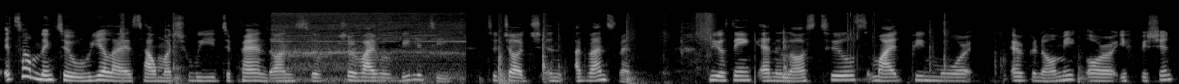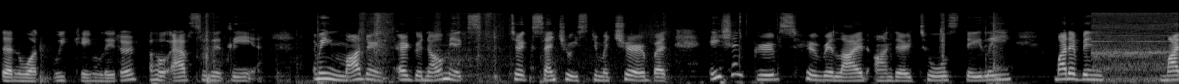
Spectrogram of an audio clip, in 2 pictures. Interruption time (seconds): none

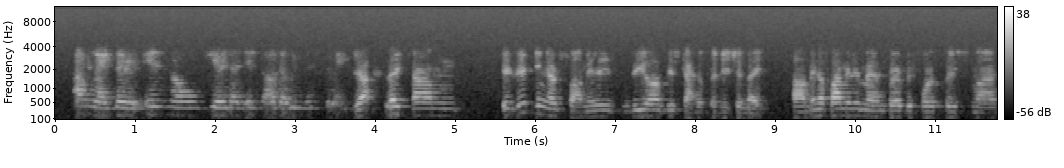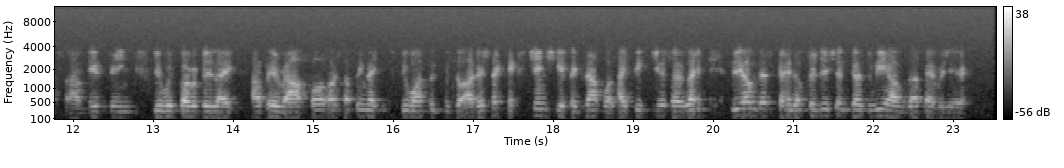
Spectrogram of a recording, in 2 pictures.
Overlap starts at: none

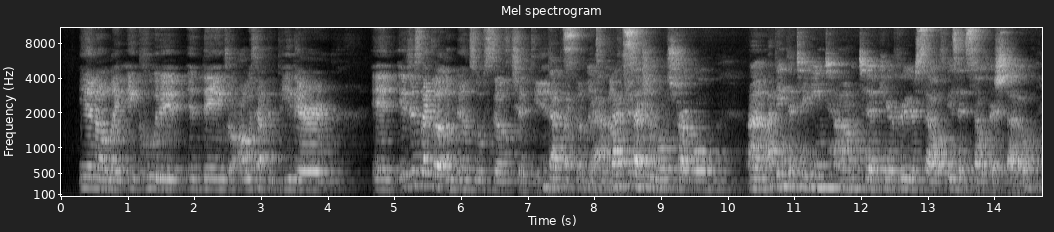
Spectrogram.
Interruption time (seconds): 7.2 s

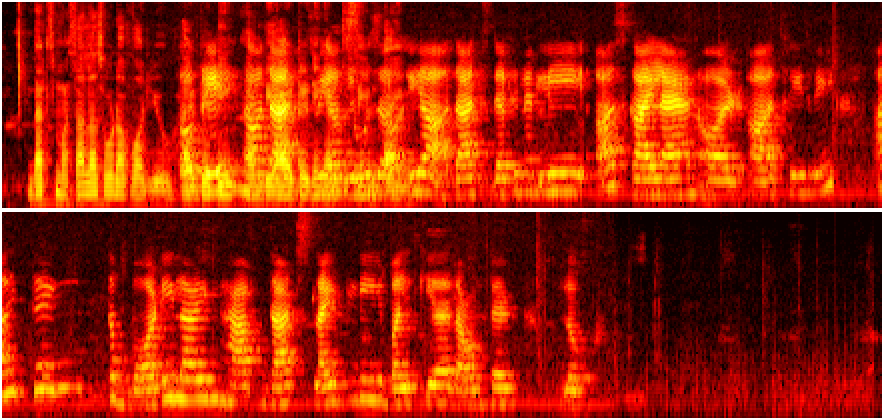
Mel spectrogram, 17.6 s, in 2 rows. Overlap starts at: 1.8 s

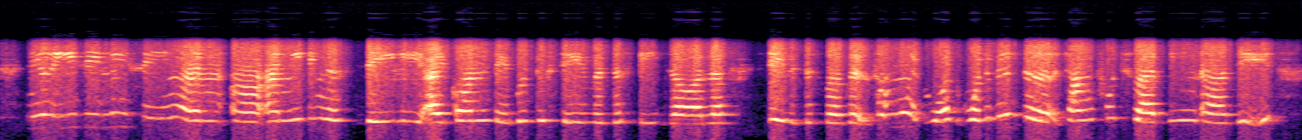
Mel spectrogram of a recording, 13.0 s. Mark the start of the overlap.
none

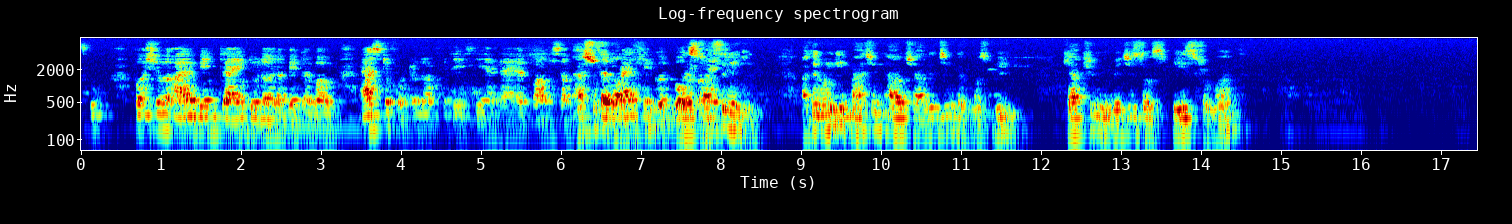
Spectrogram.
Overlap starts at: 6.4 s

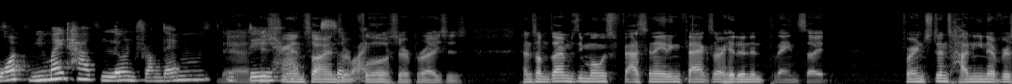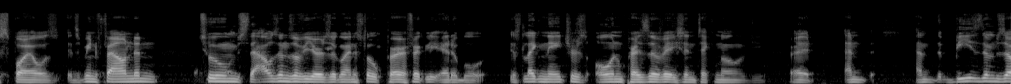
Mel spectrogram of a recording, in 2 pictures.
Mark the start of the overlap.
2.2 s

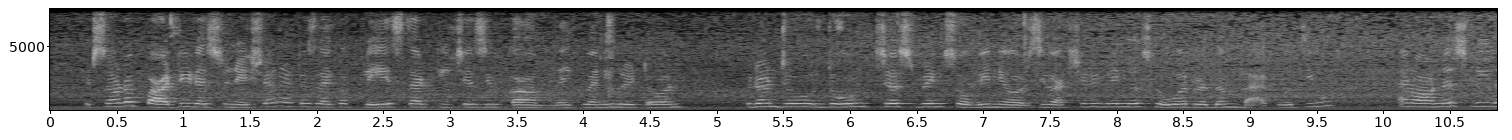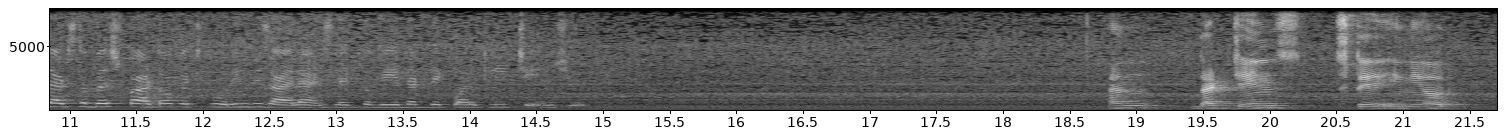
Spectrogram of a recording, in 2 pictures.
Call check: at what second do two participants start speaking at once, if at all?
none

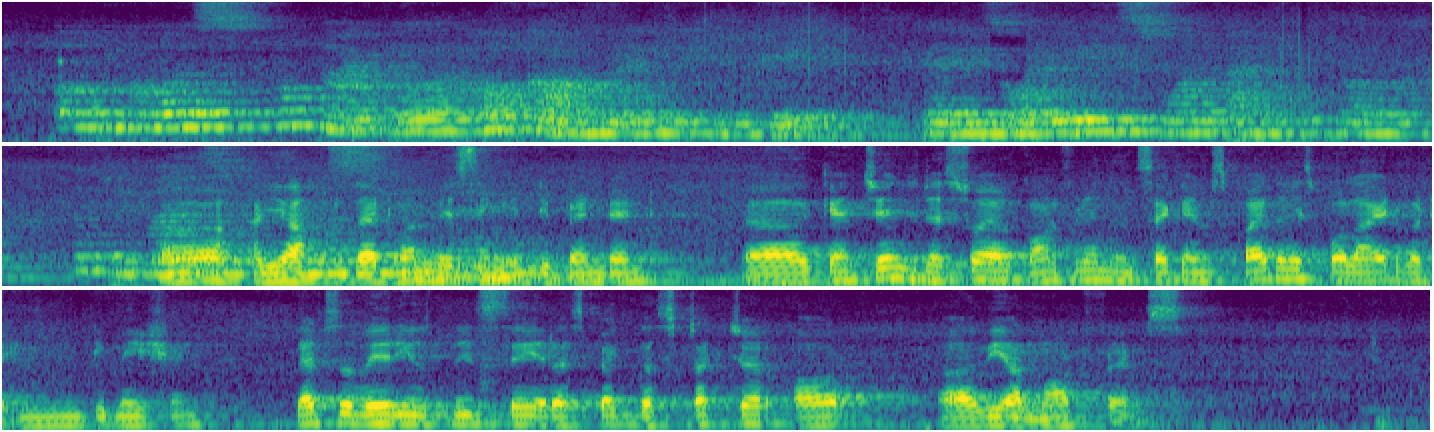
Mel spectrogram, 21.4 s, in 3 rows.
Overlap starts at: 7.9 s

